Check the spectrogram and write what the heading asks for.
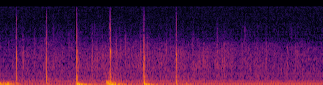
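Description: Hand claps answering a call for a round of applause, heard as a few separate sharp claps about two or three a second with a couple of low thumps on the microphone, stopping about two seconds in. A steady electrical hum runs underneath.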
